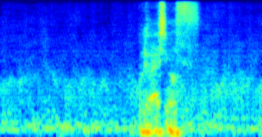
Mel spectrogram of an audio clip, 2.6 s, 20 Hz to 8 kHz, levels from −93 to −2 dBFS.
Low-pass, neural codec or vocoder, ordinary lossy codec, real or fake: none; codec, 16 kHz, 2 kbps, FreqCodec, smaller model; none; fake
